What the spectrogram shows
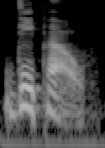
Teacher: It's a high E and then long O as in go, no T.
